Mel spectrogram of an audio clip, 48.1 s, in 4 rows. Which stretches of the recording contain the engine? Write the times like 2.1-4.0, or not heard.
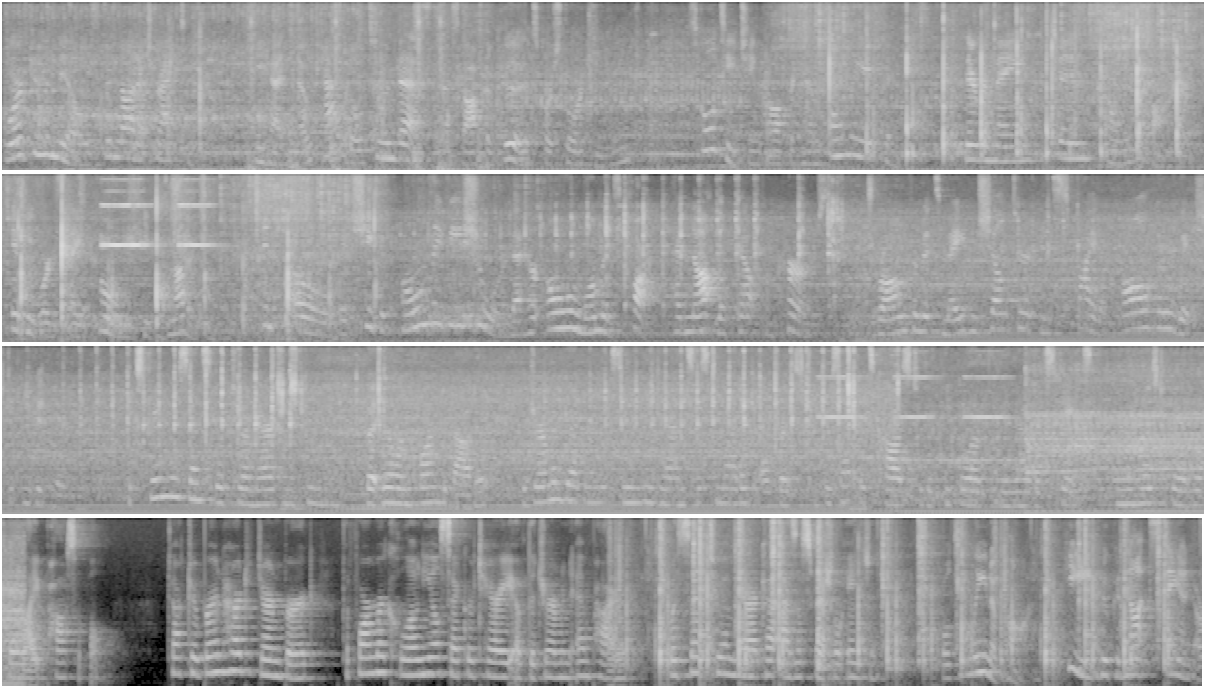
0.0-36.3.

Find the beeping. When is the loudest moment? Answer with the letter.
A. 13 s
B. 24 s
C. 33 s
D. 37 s
A.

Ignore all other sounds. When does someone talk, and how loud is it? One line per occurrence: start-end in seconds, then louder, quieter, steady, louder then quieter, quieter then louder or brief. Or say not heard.
0.0-48.0 steady.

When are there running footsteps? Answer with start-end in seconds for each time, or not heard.
0.0-5.1, 8.2-15.8, 42.1-48.0.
